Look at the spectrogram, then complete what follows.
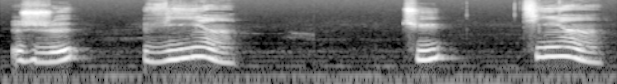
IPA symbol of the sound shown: ɛ̃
